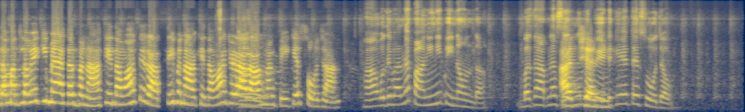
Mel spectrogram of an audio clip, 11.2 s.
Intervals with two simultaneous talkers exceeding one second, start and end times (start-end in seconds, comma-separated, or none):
none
